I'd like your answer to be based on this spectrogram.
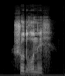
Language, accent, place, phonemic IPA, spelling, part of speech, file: French, France, Lyon, /ʃo.dʁɔ.ne/, chaudronnée, verb, LL-Q150 (fra)-chaudronnée.wav
- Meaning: feminine singular of chaudronné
